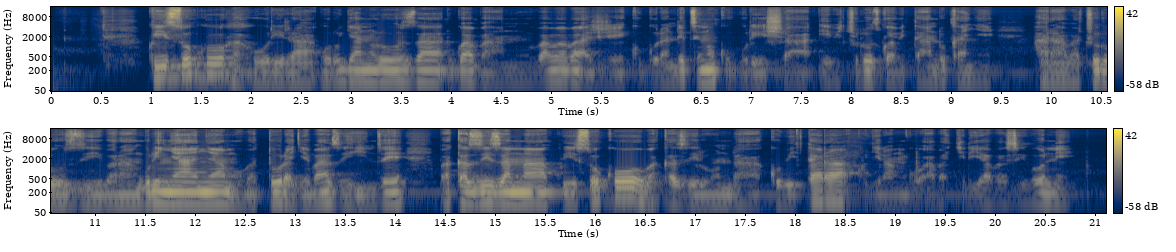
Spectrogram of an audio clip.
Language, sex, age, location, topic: Kinyarwanda, female, 18-24, Nyagatare, agriculture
